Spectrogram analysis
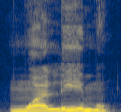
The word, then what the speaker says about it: mwalimu: Mwalimu, mwalimu, so 3 syllables.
